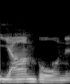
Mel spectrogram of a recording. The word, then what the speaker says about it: Mjolnir: And so, you know, and it's the same with, you know, as a kid, Thor was always carrying around Mjolnir. So yeah, I think Yarnborn is the way I pronounce it.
